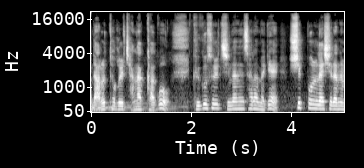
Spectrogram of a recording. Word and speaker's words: 쉽볼렛: 장악하고 그곳을 지나는 사람에게 쉽볼렛이라는 말을 하게 해서 발음을 잘하면 지나가게 하고 발음을 못하고 십볼렛이라고 말하면 그를 죽였다고 기록하고 있습니다. 한국 사람들이 영어의 R 발음을 못하고 P와 F 발음을 못하는 것처럼 에브라임 사람들이 쉽볼렛 발음을 못하는 것으로 에브라임 사람인지 아닌지를 구분해서 죽인 것이지요.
